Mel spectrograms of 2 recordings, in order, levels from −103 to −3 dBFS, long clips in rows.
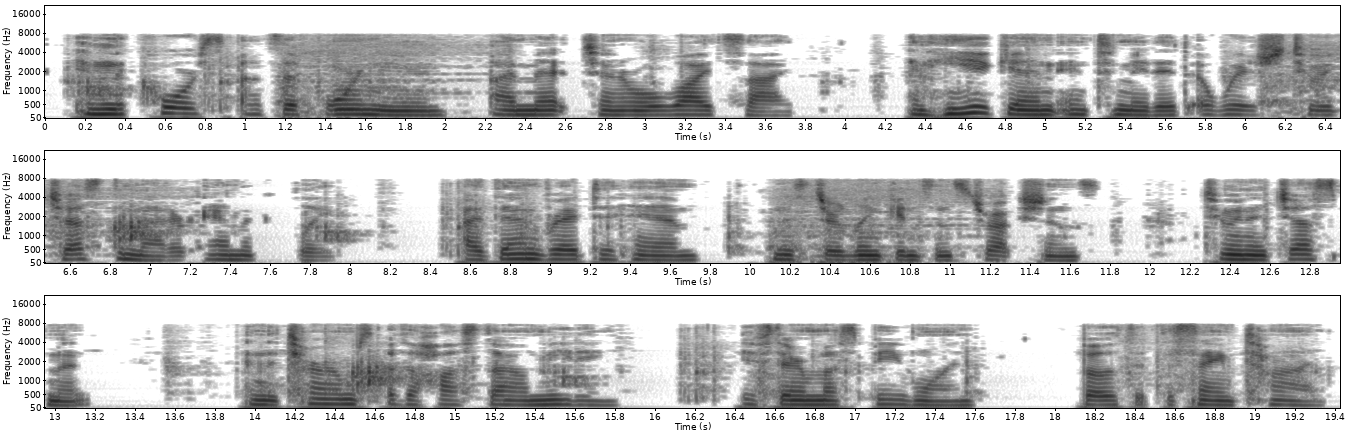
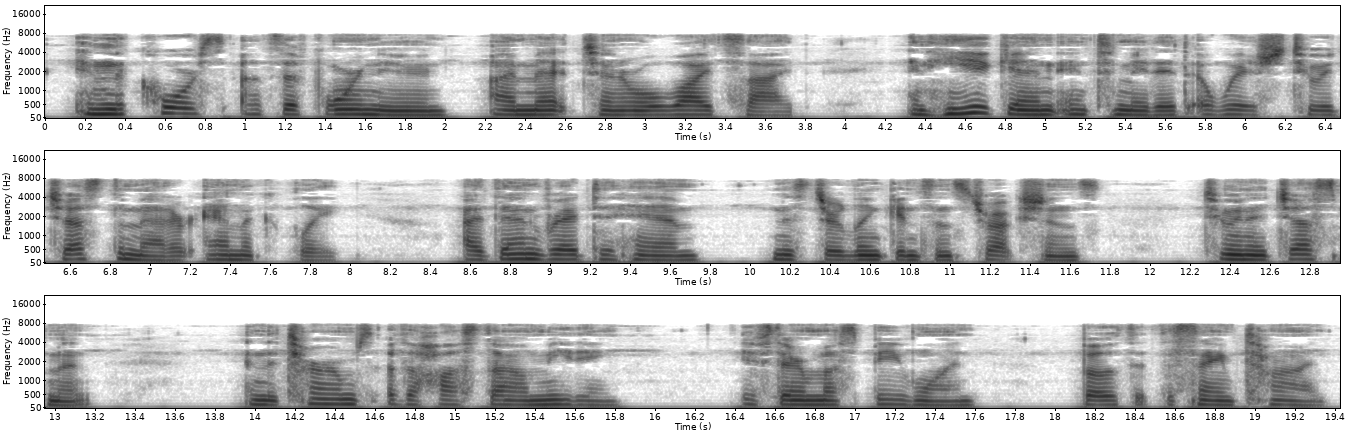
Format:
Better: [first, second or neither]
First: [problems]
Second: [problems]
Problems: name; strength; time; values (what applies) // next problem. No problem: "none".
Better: second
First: noise reduction (classical method spectral subtraction)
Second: none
